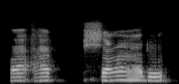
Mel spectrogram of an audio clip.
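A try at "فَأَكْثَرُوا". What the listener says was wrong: সা নয়, সা, সা, জিবের আগা আর সামনের দুই দাঁতের আগার সাথে লেগে উচ্চারণ হবে সা। ফাআকসারু, সা,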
